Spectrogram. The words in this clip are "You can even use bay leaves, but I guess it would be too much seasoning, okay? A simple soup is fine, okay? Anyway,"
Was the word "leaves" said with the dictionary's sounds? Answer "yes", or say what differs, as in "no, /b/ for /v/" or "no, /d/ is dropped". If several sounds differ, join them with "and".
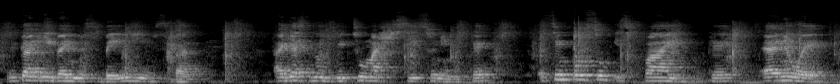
no, /n/ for /l/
